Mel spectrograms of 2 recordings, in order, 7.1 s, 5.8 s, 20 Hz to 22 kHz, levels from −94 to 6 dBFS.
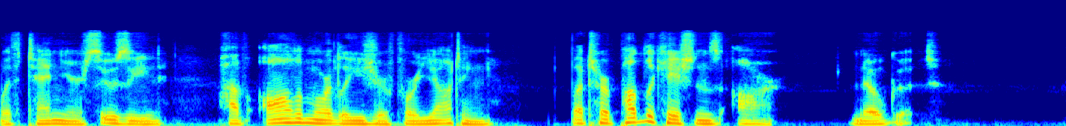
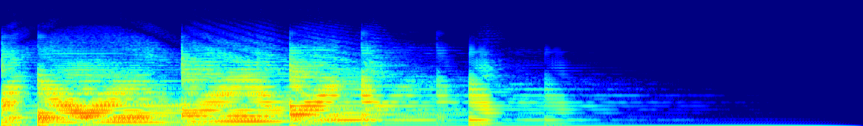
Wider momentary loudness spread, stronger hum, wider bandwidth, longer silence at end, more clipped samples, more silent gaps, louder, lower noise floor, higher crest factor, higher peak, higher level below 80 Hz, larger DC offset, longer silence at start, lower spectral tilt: about the same, 14 LU vs 14 LU; second, none vs 50 Hz at -60 dBFS; about the same, 8 kHz vs 7.8 kHz; second, 0.85 s vs 2 s; neither; neither; second, -23 LUFS vs -19 LUFS; second, -65 dBFS vs -76 dBFS; about the same, 16 dB vs 12 dB; about the same, -6 dBFS vs -8 dBFS; about the same, -44 dBFS vs -42 dBFS; second, under 0.1% vs 0.5%; about the same, 0 s vs 0 s; second, -7 dB/octave vs -8.5 dB/octave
